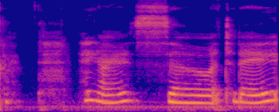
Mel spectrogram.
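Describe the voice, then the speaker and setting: A woman with a dark, mellow tone and a somewhat breathy voice speaks at a very slow pace and a fairly high pitch. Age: 20s. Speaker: book vlogger. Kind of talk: casual vlog talk. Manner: casual with many fillers.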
